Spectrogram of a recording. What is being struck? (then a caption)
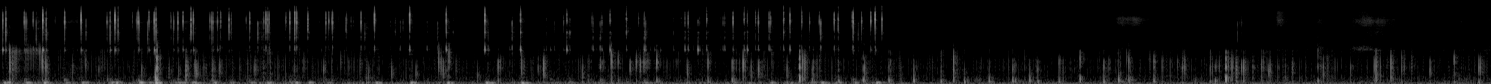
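Glass candle jar filled with wax. Long nails from both hands tap rapidly on the glass sides of a lit candle jar filled with wax, making quick, crisp clicks with a bright, high edge and very little ring. The tapping is dense and steady for about nine seconds, then turns softer and sparser, with scattered light taps to the end.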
